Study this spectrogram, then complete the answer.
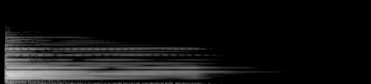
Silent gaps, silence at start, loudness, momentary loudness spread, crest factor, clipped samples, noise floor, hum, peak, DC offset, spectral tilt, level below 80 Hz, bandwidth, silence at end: none; 0.05 s; -21 LUFS; 24 LU; 22 dB; under 0.1%; under -90 dBFS; none; -2 dBFS; under 0.1%; -4 dB/octave; -58 dBFS; 4.9 kHz; 1.7 s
